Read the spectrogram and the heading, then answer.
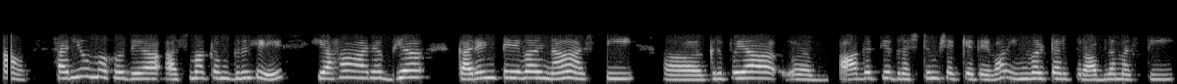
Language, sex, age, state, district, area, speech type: Sanskrit, female, 18-30, Andhra Pradesh, Guntur, urban, conversation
